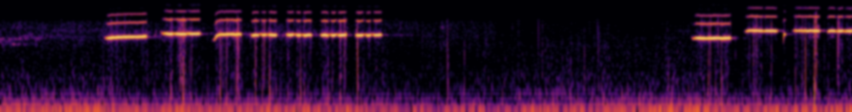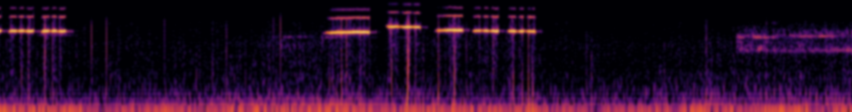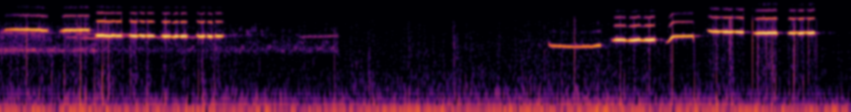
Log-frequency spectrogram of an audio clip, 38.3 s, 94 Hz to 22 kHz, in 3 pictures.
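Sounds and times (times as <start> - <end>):
white-throated sparrow singing clear whistled songs: 0.0 - 0.9, 1.6 - 5.9, 10.4 - 13.9, 17.0 - 20.9, 23.8 - 30.6, 33.8 - 38.0.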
